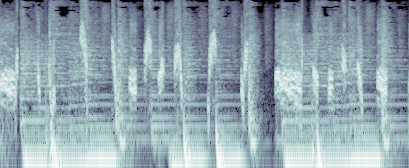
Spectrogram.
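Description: DJ scratching a record on a turntable-style deck over a hip-hop beat: quick back-and-forth strokes give rapid rising and falling pitch sweeps over a steady bass line.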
